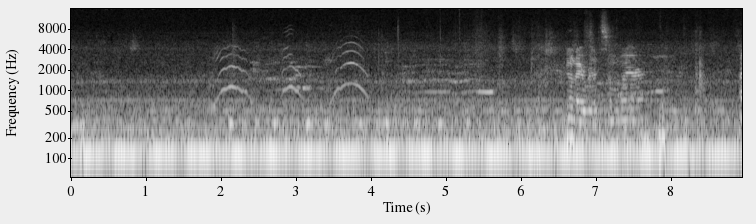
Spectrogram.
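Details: Four-day-old kittens from a neighbour's litter fight with their paws over their mother. Three high, arched mews rich in overtones come about a second apart, then a burst of overlapping cries follows, over a steady low hum and quiet talk.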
